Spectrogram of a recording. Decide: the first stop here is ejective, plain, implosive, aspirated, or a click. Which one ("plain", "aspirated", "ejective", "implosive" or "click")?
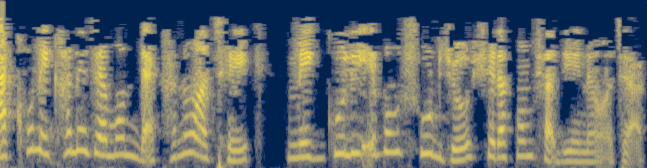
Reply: aspirated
